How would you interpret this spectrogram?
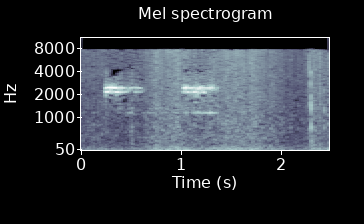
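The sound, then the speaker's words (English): An Amtrak train rumbles with a steady, heavy low roar throughout, broken by two short high-pitched squealing tones early on and a sharp click near the end. “You can hear the train.”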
